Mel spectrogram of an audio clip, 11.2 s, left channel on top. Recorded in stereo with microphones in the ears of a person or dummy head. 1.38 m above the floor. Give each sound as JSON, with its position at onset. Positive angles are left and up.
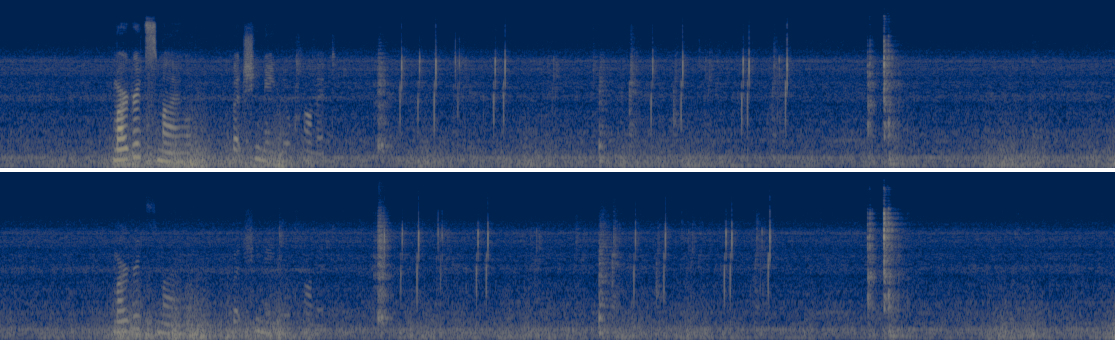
{"t": 1.1, "sound": "a woman speaking", "side_deg": 35}
{"t": 3.7, "sound": "a pop", "side_deg": -35}
{"t": 6.0, "sound": "a snare drum", "side_deg": -50}
{"t": 8.7, "sound": "a door slam", "side_deg": -25}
